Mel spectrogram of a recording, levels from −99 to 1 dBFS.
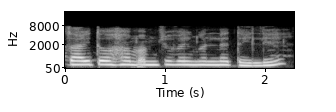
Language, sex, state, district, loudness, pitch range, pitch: Wancho, female, Arunachal Pradesh, Longding, -11 LUFS, 240-255 Hz, 250 Hz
